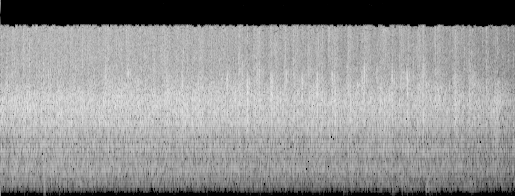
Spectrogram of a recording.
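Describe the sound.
Audience applause welcoming Ontario PC leader Patrick Brown as guest speaker, a dense, steady wash of many hands clapping that holds at an even, loud level for about ten seconds and eases only slightly at the end.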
